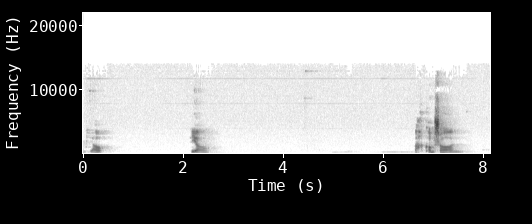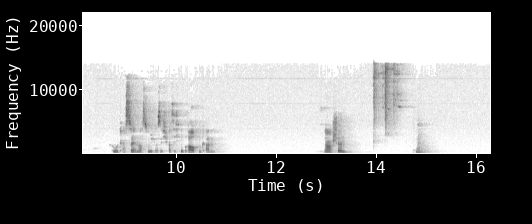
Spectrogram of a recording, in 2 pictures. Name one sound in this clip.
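A man speaks calmly in short phrases, with pauses between them.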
